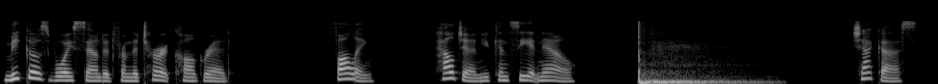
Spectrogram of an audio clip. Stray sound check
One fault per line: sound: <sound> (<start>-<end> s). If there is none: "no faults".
sound: thud (6.4-7.9 s)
